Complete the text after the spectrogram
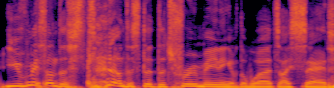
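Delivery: echoing own line through laughter; laughing. Acted. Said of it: "That's not what I did".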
